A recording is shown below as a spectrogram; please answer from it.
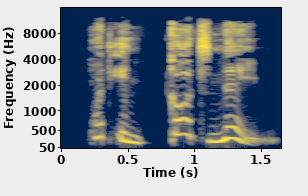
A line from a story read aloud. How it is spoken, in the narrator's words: I cried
